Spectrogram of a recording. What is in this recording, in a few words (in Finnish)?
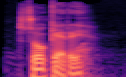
"Sokeri", "Sugar"; OTAVA KONSERNI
